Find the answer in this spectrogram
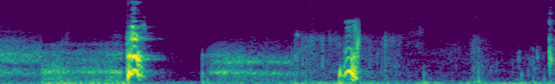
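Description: A man hiccuping twice, about a second in and again about a second and a half later, with quieter breathing sounds between. The hiccups began with a coughing fit.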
